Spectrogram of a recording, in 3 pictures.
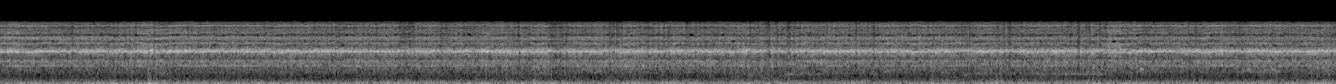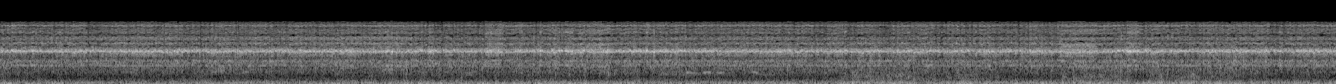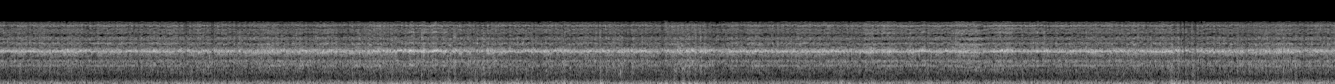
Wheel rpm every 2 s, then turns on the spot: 230, 230, 230, 240, 230, 230, 230, 230, 230, 230, 230, 230, 230, 230, 230, 230, 240, 230, 230, 230.
none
